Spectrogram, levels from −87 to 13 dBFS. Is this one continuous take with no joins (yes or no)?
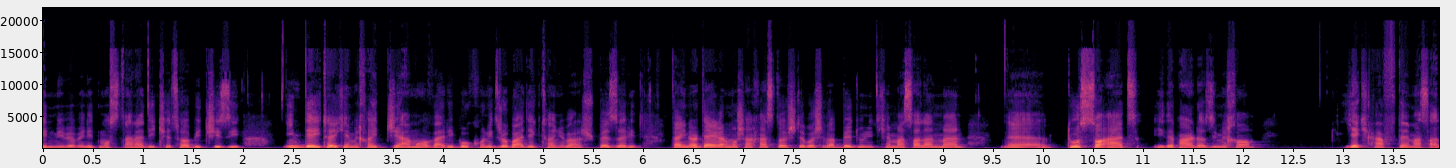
no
